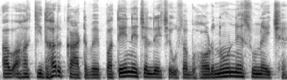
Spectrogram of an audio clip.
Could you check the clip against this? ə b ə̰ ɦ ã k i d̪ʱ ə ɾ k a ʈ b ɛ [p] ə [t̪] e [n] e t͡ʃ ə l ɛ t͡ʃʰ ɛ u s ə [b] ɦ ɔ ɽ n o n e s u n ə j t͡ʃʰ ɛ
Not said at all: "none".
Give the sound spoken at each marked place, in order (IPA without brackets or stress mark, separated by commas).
p, t̪, n, b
